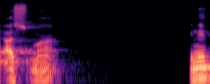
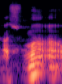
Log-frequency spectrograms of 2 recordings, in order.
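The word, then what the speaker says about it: أسماءَ: Dari asma ini tidak bisa dibaca min asmai karena ini isim alam ghairo munsarif. Jadi nama benda yang tidak memiliki tanwin tidak bisa dikasrahkan meskipun kemasukan huruf jar. Jadi dibacanya tetap fathah tapi fi mahali jarin di tempat jer bapak ibu ya. Jadi bukan salah baca bisane bacanya min asmaa ora min asmaai kecuali tanwin menjadi asmain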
